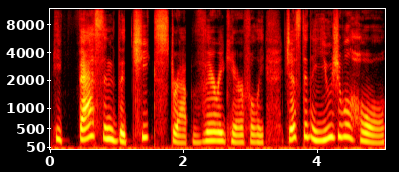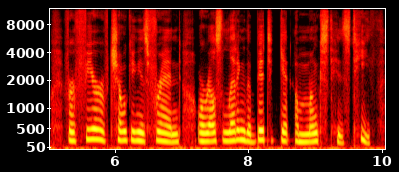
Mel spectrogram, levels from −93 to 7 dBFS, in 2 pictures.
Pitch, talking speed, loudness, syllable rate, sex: 215 Hz, 160 wpm, -20 LUFS, 4.4 syllables/s, female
